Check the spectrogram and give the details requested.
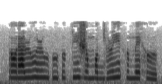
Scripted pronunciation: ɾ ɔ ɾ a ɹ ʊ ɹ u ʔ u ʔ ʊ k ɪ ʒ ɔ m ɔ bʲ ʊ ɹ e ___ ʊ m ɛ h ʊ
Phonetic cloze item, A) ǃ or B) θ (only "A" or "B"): B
